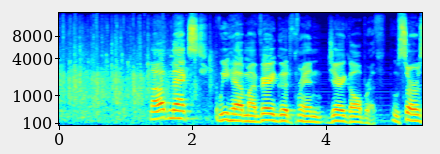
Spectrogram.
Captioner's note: applause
